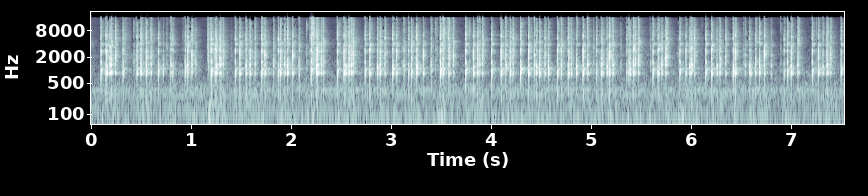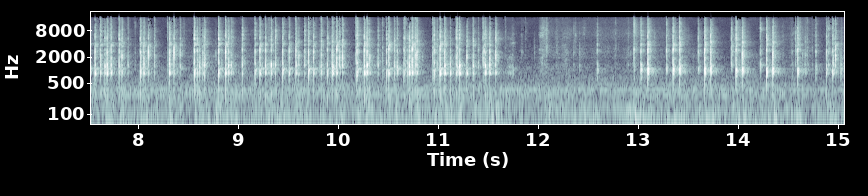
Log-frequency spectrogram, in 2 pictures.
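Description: A small red spool of satin ribbon with cardboard discs is held in the hand while long nails tap rapidly on its cardboard top, making dry, hollow clicks with a woody tone around 844 Hz and almost no ring. Near the end, the nails briefly scratch the barcode label on the side, producing a softer, hissy rasp, before the quick tapping resumes.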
